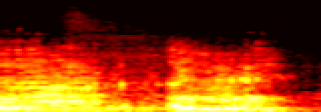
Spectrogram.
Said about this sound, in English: Lion.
